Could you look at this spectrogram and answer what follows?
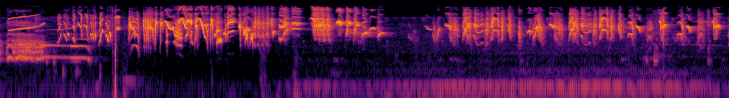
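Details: Female Oriental magpie-robin used for training male birds: long varied medley of sweet whistles, trills and harsh chirps, pausing briefly, over a steady low hum in the background.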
